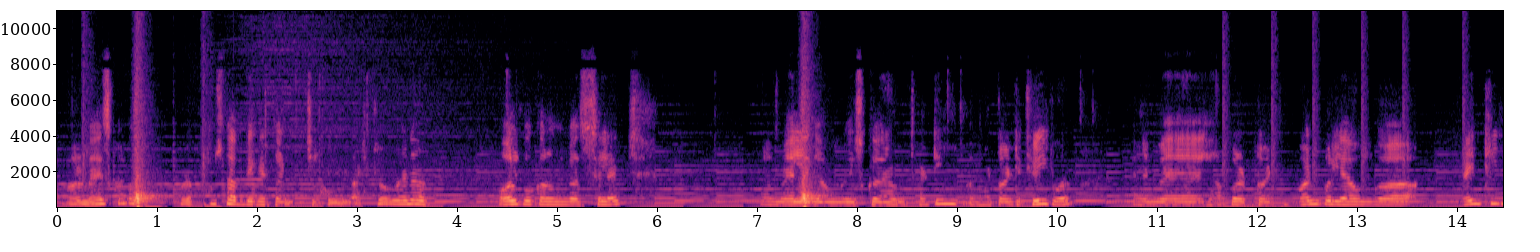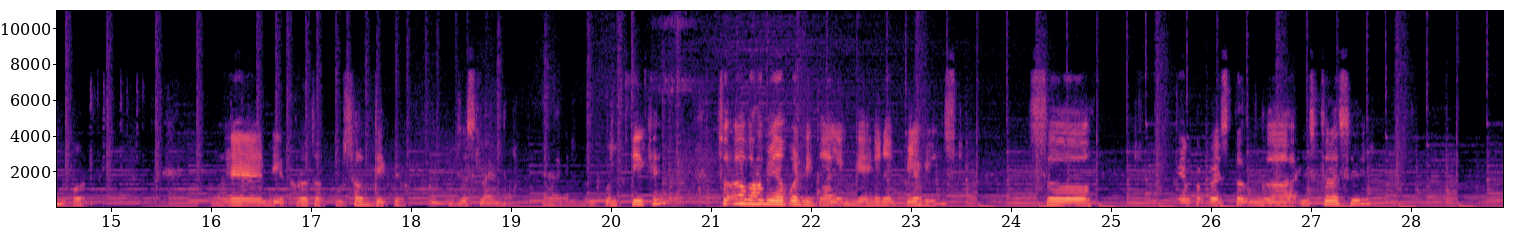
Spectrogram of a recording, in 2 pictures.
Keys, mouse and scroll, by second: 3.2 middle click, 4.4 click, 7.4-8.8 middle drag, 8.8 click, 10.8 middle click, 11.5 click, 12.5-14.7 middle drag, 14.7-15.2 typing, 15.8 click, 17.2-17.7 typing, 18.9 typing, 20.2-26.0 drag.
